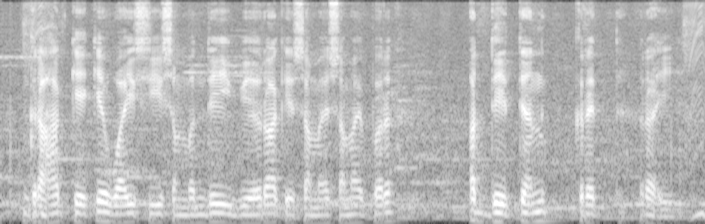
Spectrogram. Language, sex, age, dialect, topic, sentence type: Magahi, male, 36-40, Southern, banking, statement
